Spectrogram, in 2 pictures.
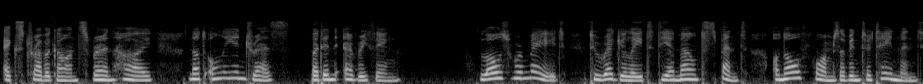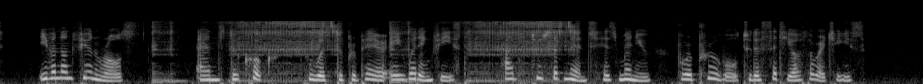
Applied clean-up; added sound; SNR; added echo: none; Fart; 15 dB; none.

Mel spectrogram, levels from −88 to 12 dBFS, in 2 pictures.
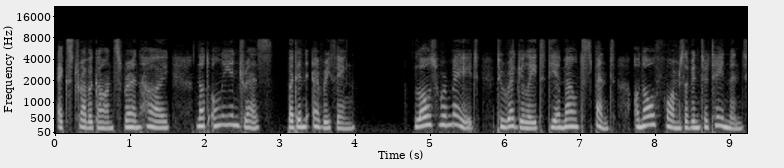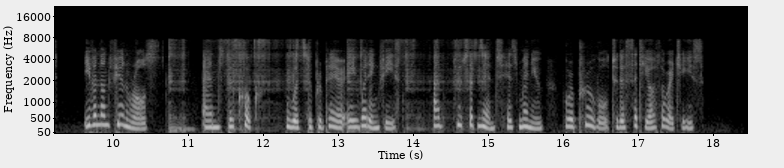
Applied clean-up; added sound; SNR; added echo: neural mask model RNNoise.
